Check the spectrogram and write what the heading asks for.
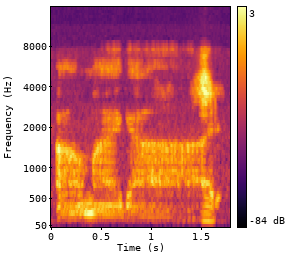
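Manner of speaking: low, slow drawn-out oh my God; overwhelmed. Retold or imitated. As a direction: let it sink in slowly. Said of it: "I was like".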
